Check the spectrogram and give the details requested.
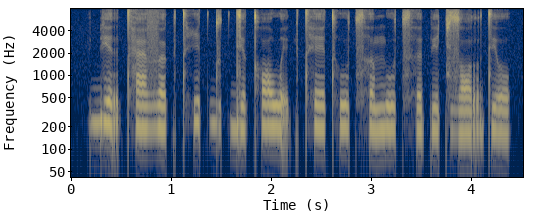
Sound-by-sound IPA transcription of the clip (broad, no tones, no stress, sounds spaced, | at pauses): bʲ e r tʰ æ v œ k tʰ i t d u t dʲ ə kʰ ɔ w ḛ k tʰ e tʰ u t͡sʰ ə m u t͡sʰ ɘ pʲ ə˞ c z ɔ r tʲ o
